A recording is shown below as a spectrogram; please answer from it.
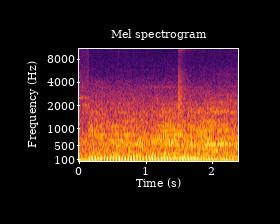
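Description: Steady low hum of outdoor city ambience, with road traffic and machinery below blending together, and one faint click about one and a half seconds in.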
